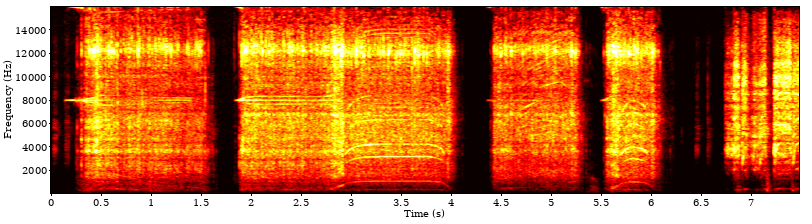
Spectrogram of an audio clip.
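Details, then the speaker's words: RC brushed motor on a newly installed Hobbywing QuicRun ESC, external BEC: clean rising whine, steady pitch, stops, then runs in reverse; forward and reverse both work normally. "to reverse everything works okay"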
